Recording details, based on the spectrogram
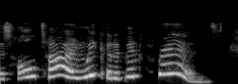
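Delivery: put-on very high, sing-song childlike voice. Retelling a film scene where Bette Davis says it like a child. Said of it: "she says it like a child".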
